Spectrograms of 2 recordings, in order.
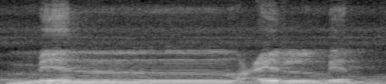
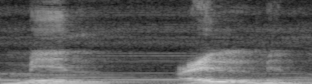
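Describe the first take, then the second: First: The n is held with a nasal hum. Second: The n is pronounced crisply and distinctly. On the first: The speaker calls it wrong. "dibaca dengan dengung seperti" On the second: The speaker calls it right. "harus jelas"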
